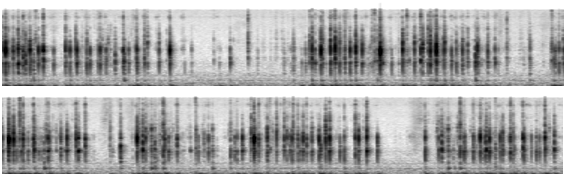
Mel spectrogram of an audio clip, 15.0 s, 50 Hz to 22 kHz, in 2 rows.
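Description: Fingertips of both hands type on an SK61 compact 60% plastic mechanical keyboard with white and grey keycaps. Rapid, bright, short clicks and clacks come in bursts of steady typing, with brief pauses near 3, 7, 9 and 13 seconds. A faint low hum runs underneath.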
